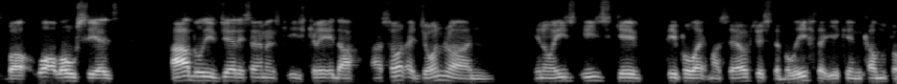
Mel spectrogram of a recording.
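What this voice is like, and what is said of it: East Coast Scottish accent. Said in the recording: “I sing with a Scottish accent, so albeit an East Coast accent instead of a West Coast accent”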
